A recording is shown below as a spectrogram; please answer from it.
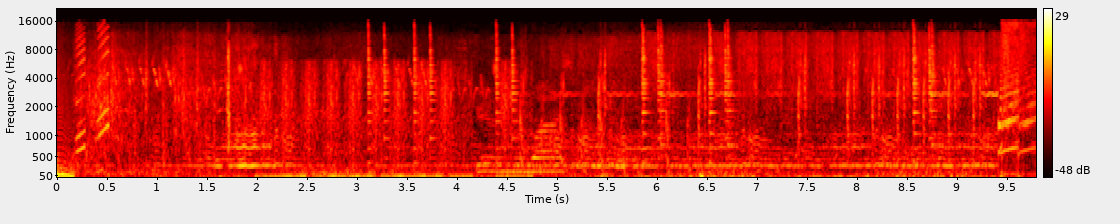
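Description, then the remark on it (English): Continuous insect-like buzzing of wasps in a video game, steady and fairly loud, with sharp clicks and short electronic tones scattered throughout and no speech. “Same game as last time with the Wasps.”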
